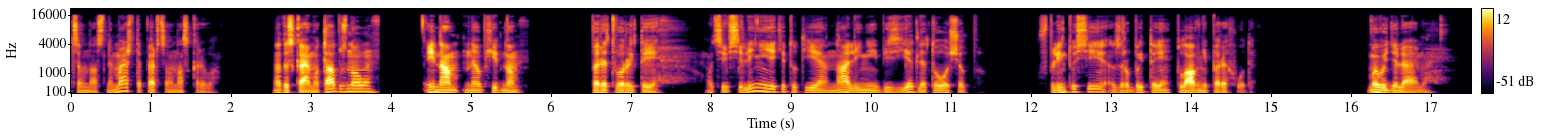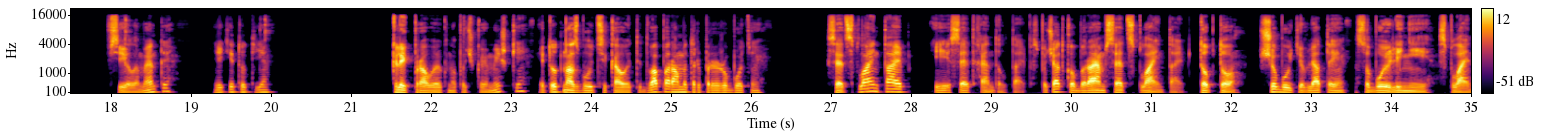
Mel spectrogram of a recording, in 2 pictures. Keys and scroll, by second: 3.0 Tab.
